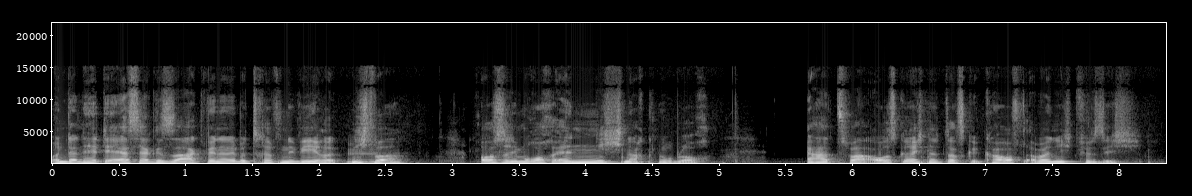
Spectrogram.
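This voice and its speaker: A man's fairly high voice with a dark, mellow tone at a fairly quick pace. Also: ordinary pitch variation. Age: 40s. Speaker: podcast co-host. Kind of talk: casual chat.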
